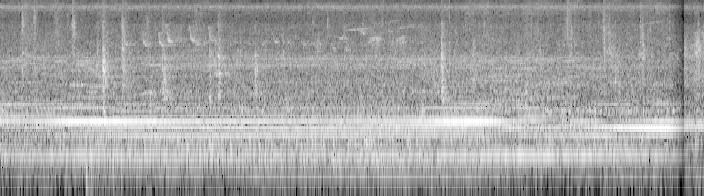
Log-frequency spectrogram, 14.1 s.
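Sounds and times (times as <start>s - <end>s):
steady low hum: 0.0s - 14.0s
birds chirping: 1.1s - 14.0s.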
